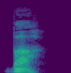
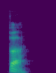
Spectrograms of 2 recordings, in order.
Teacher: the aspirated B sound, bah, became a regular B sound, bah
